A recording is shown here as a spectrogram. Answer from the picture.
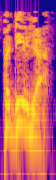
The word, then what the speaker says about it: Padilla: Okay, so Alex Padilla, the new council.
